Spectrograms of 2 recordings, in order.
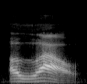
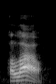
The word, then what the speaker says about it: allow: allow attack and connect notice that the doubled letters in the writing are not germinated or doubled in pronunciation they are produced as one sound Arabic learners of English tend to wrongly lengthen some English consonants for example they wrongly say allow instead of allow or attack instead of attack and connect instead of connect morphological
